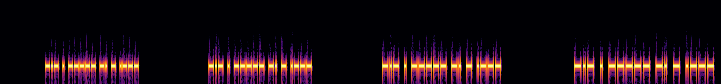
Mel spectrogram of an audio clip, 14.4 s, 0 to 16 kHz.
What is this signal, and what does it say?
Morse code, heard as a keyed tone, about 36 wpm, 700 Hz. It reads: KE0NTJ KE0NTJ KE0NTJ KE0NTJ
